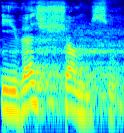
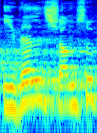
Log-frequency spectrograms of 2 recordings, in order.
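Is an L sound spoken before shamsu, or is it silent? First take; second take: silent; heard. First: The L is silent and the sh is doubled. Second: An L sound is clearly heard before shamsu. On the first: The speaker calls it right. "जैसे इदश शम्सु" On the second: The speaker calls it wrong. "आप इदल शम्सु कहेंगे तो गलत हो जाएगा"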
